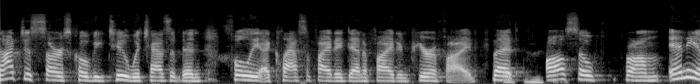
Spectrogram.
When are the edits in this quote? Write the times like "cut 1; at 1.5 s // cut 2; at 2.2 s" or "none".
cut 1; at 4.9 s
